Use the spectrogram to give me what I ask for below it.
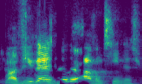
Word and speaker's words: Aventinus: I pronounce it wrong whenever I call it Avenidas. Aventinus. Yeah.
